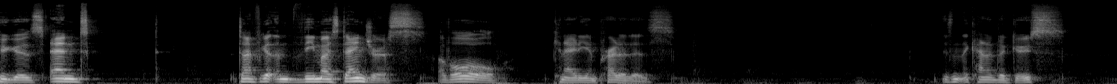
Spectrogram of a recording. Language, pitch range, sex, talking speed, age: English, 110-145 Hz, male, 80 wpm, 20-39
